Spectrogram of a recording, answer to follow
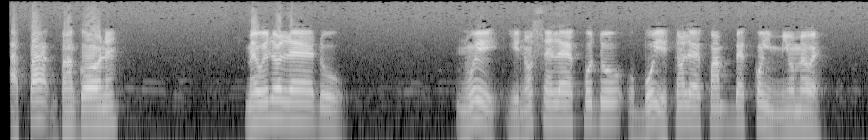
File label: good news, fon fongbe bible drama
